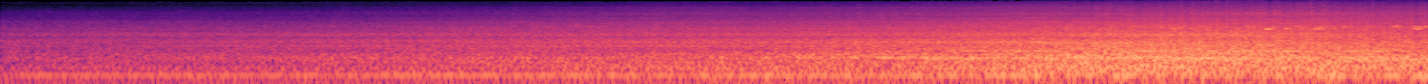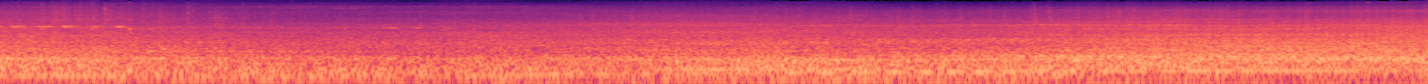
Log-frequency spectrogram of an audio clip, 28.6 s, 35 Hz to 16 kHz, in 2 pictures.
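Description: A Class 43 HST diesel test train passing close by: the leading power car grows louder as it approaches and goes by, then the coaches run past with wheels clattering on the rails and a brief high wheel squeal about halfway. Near the end the rear diesel power car's engine comes past with a low steady drone.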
